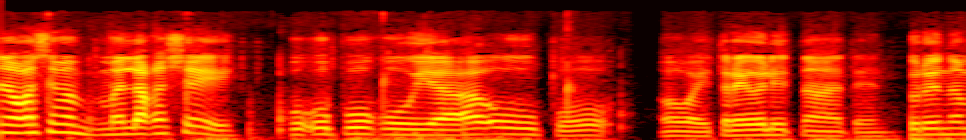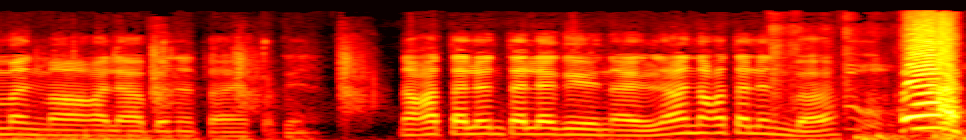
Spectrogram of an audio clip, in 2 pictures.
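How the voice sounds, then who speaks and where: Young guy streaming a game, bit high voice, chatty, reads chat out loud, faint hiss behind. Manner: chatty, reads chat aloud, screams when startled. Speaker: gaming streamer. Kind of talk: live Minecraft stream commentary.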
